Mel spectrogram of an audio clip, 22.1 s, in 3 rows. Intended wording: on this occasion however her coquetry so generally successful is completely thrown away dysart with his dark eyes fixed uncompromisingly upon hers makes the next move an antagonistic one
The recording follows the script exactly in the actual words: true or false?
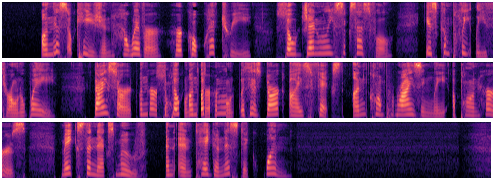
false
